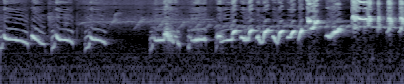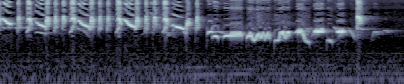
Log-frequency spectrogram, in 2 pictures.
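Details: Song of a white-rumped shama, played to rouse another caged bird into full song: a rich, continuous run of varied whistled phrases, rapid chattering notes and high slurred trills, with a lower warbled run near the close.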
